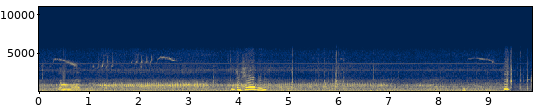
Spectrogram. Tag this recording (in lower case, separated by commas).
speech, outside, rural or natural, animal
